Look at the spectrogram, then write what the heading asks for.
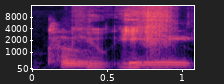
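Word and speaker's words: Khu.éex': Yeah, you pronounce it Khu.éex. QE.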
